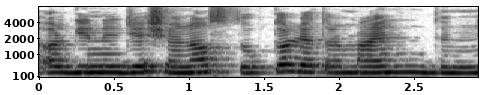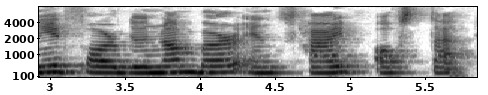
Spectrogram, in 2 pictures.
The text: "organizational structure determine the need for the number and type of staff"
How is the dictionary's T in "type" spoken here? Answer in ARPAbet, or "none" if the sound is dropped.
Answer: S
